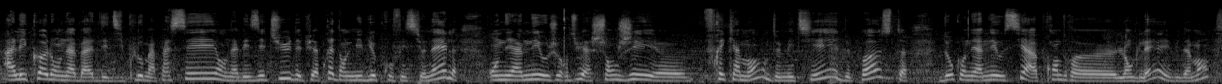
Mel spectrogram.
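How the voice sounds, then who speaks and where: A woman's voice: medium pitch, animated, brisk. A talkative, emphatic woman explaining things conversationally as a guest on a radio chat show. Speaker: studio guest presenting language training. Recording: clearly noisy background.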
